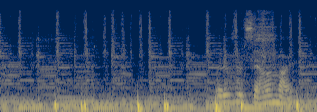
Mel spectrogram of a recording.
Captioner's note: heart beating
